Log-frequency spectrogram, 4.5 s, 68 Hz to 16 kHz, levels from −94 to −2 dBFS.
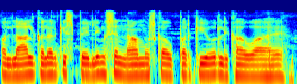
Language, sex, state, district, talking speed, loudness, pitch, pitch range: Hindi, male, Uttar Pradesh, Lucknow, 175 wpm, -17 LUFS, 125 Hz, 120-130 Hz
